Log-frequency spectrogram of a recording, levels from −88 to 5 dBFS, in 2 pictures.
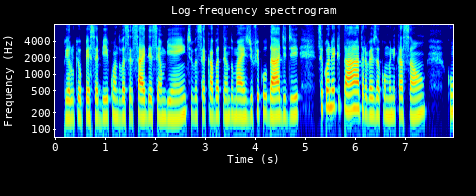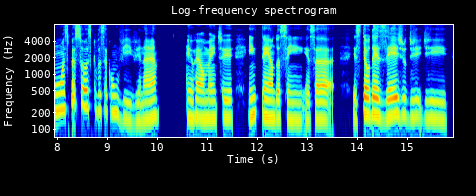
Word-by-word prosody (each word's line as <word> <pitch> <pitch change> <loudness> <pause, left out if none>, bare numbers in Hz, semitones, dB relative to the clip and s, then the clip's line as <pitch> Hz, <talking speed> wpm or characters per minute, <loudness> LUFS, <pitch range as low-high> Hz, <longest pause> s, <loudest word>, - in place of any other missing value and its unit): pelo 170 -1 -2
que 185 - -6
eu 175 - -2
percebi, 175 0 -2
quando 180 -1 -6
você 175 +1 -1
sai 170 -1 +6
desse 180 +1 -2
ambiente, 165 +3 -4
você 185 0 -5
acaba 185 0 0
tendo 180 +1 -7
mais 175 0 +2
dificuldade 185 -1 +4
de 185 +3 -4 0.4
se 240 - -5
conectar 240 -3 +6
através 195 -5 -1
da 185 - 0
comunicação 185 +1 -2 0.4
com 220 +2 -2
as 235 - -2
pessoas 260 -3 +1
que 245 - -17
você 225 0 -5
convive, 160 -8 -8
né. 160 +4 0 0.6
Eu 170 -1 -3
realmente 165 0 -2 0.3
entendo, 175 -2 +1
assim, 155 -2 -3
essa 155 0 0 0.4
esse - - +2
teu 190 -1 +5
desejo 185 0 +2
de 170 +1 -8
de 160 -2 -8
175 Hz, 140 wpm, -25 LUFS, 165-190 Hz, 0.6 s, sai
